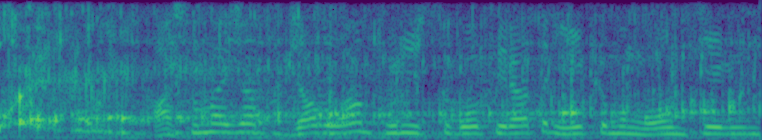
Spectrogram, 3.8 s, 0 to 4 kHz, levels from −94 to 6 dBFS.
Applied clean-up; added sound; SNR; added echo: none; Liquid; 0 dB; none.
